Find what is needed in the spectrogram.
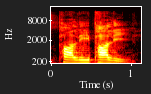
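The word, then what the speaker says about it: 빨리빨리: Okay, so in Korean, 8 is pronounced pal and 2 is pronounced e. And so when you have 8-2, 8-2, it becomes pali pali, which means hurry, hurry.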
